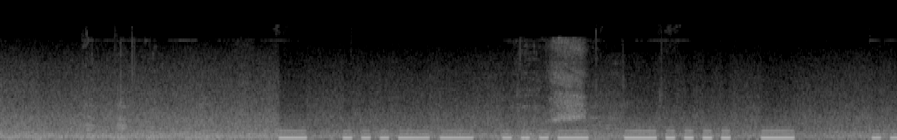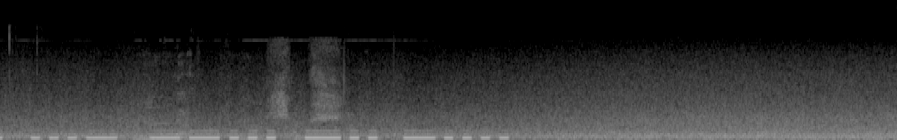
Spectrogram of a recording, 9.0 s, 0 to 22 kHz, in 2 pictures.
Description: Morse code, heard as a keyed tone, hand-sent with a bug key, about 26 wpm, 510 Hz, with radio static, a narrow filter and speech in Portuguese. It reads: T3V6T IV7D6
